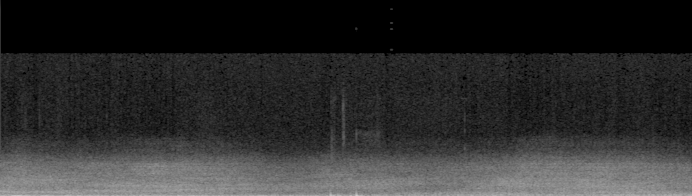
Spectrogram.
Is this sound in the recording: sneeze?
no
